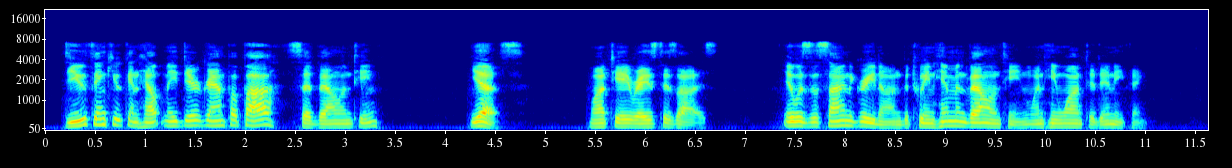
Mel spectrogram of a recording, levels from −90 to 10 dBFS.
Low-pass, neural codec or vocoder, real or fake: 7.2 kHz; none; real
